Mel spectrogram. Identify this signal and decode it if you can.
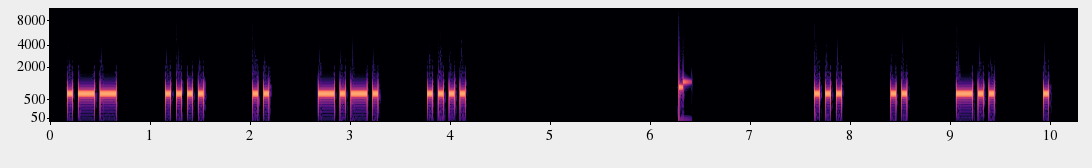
Morse code, heard as a keyed tone, about 22 wpm, spaced as for 12 wpm, 700 Hz. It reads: WHICH SIDE
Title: 3x Character Spacing - Top 100 Words - 22wpm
